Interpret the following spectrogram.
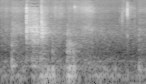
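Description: Brief handling noises: a few short rustles and light knocks from a plastic zip bag and a stainless steel bowl being handled on a table, about half a second and a second in, with a small click near the end.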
